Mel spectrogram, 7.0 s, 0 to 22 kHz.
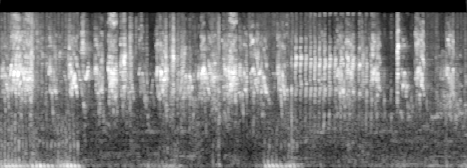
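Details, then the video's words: Budgies from twenty pairs chirp and squawk in repeated bright bursts, a busy flock chorus over low bumps at the start and around the fourth second. "20 Budgie pairs chirping sounds | Beautiful parrot singing"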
